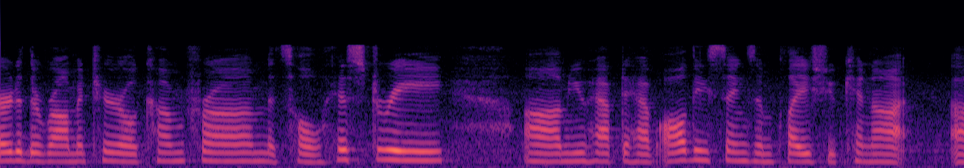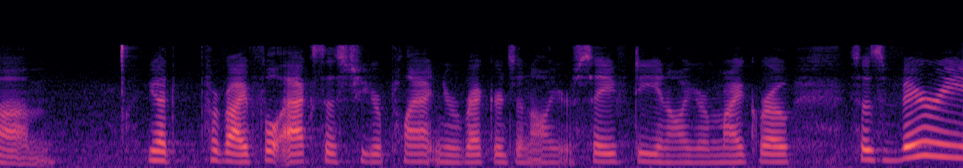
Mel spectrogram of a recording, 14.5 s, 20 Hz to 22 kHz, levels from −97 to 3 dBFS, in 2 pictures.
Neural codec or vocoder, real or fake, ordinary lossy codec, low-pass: none; real; MP3, 64 kbps; 7.2 kHz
